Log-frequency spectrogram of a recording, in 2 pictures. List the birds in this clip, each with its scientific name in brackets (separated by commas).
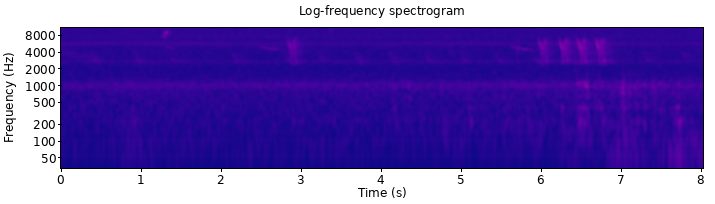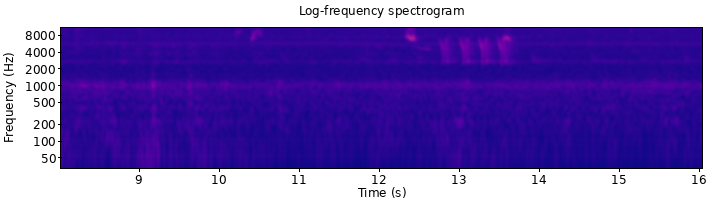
White-eyed Slaty-Flycatcher (Melaenornis fischeri), Cinnamon Bracken-Warbler (Bradypterus cinnamomeus)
